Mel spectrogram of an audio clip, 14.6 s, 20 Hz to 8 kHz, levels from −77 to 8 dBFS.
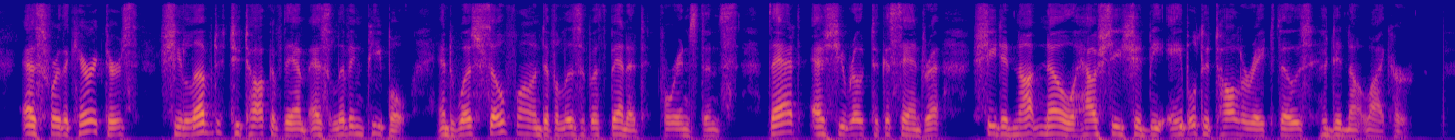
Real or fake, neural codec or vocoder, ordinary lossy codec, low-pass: real; none; Opus, 64 kbps; 7.2 kHz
